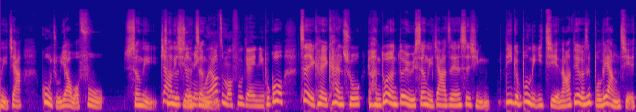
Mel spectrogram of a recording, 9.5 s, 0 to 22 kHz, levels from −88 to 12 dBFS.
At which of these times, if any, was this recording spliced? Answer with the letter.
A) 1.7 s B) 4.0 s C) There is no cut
B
